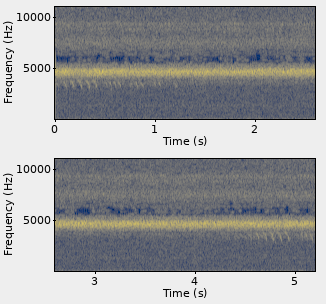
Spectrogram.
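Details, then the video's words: Screeching insects in a dense chorus: a steady, piercing high-pitched ringing drone without pause, with brief softer pulsed trills from another caller near the start and end, and low background rumble. "The sound of insects crying"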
